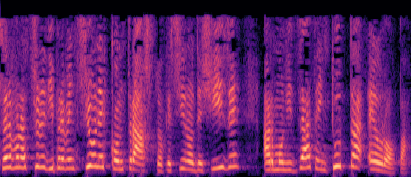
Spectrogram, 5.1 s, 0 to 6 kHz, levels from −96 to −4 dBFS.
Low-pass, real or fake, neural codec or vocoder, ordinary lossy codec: 5.4 kHz; real; none; MP3, 32 kbps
